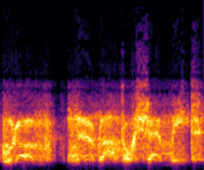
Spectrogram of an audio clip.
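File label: chat, speech hungarian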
